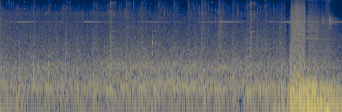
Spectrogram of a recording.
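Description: Footsteps clank steadily on a metal walkway.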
